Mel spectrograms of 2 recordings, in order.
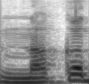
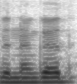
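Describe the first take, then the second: First: The middle consonant is a 'k' sound. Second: The middle consonant is a 'g' sound. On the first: The speaker calls it right. "आज से आप word सही बोलना start करो।" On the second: The speaker calls it wrong. "खुद सुना करता था आस पड़ोस से"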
